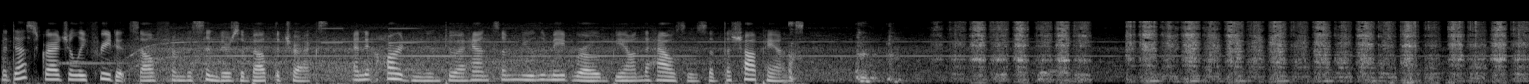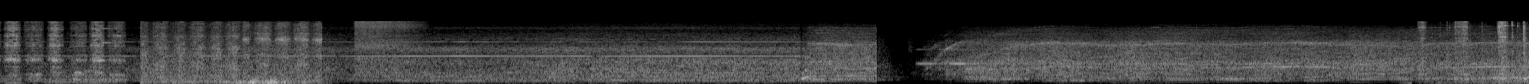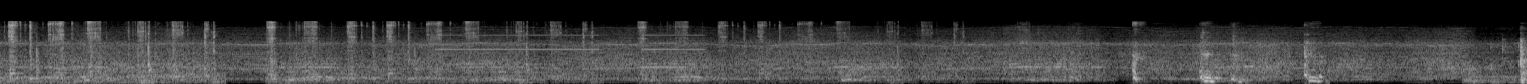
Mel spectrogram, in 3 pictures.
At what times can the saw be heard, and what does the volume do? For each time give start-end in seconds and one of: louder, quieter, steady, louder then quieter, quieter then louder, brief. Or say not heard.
9.3-19.6 steady.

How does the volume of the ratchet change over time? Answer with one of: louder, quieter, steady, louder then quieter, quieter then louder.
quieter.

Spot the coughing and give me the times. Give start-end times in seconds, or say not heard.
7.8-9.2, 41.9-43.9.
